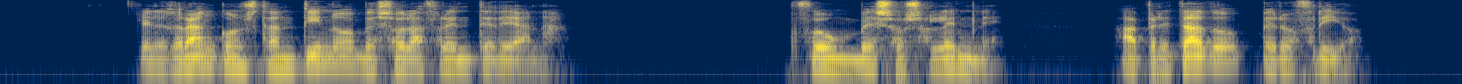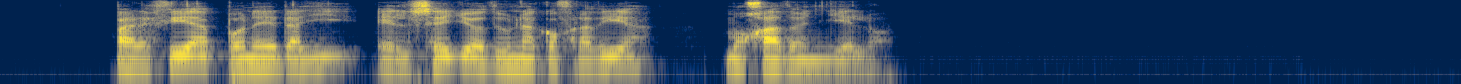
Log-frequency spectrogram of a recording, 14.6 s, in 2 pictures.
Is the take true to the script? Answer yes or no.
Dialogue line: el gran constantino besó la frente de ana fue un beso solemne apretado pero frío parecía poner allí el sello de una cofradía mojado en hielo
yes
